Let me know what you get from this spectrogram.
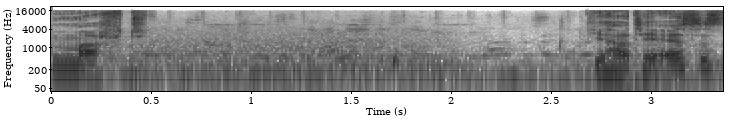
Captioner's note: street noise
